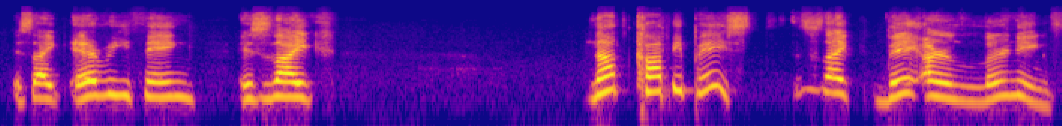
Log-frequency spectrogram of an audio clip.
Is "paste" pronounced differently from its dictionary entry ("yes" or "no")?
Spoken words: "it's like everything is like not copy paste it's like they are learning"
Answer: no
